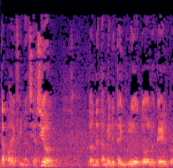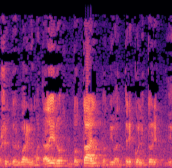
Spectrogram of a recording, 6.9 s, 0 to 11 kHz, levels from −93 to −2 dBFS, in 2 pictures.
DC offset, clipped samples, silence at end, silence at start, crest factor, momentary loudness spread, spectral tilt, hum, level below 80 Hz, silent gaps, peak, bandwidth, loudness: under 0.1%; under 0.1%; 0 s; 0 s; 18 dB; 11 LU; -3.5 dB/octave; none; -64 dBFS; none; 0 dBFS; 10.5 kHz; -18 LUFS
